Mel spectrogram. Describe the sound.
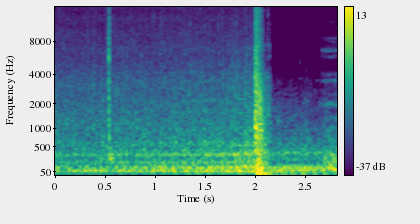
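A car door slams once over the steady low rumble of a running engine as someone climbs in, with a faint click earlier; no one speaks.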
